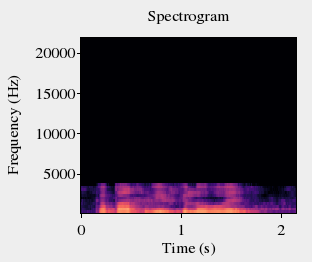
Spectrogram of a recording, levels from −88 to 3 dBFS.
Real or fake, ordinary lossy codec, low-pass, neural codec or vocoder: fake; AAC, 32 kbps; 3.6 kHz; autoencoder, 48 kHz, 128 numbers a frame, DAC-VAE, trained on Japanese speech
